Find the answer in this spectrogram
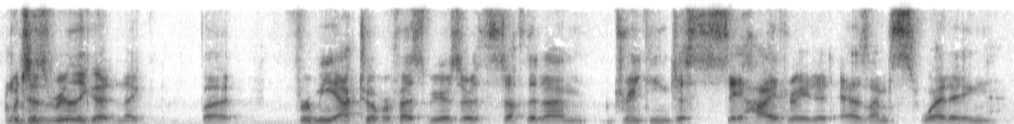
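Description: Husky man chatting casually, dull audio. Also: sits low, moderate pace. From Michigan, United States. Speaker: podcast co-host. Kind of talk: casual banter.

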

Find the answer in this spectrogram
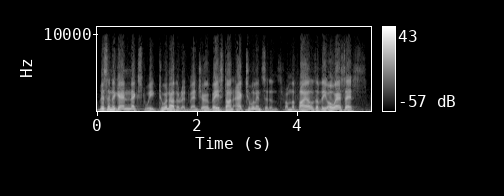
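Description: A man's voice: a little high, sing-song, a little fast, heavy background noise. A male radio announcer giving a solemn, formal scripted narration. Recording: old radio broadcast with music.

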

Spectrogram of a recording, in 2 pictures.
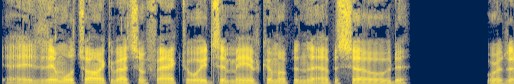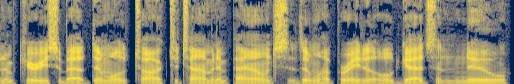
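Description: A man hosting a bedtime podcast in a creaky, lulling voice, droning along in a halting, stammering, meandering monologue meant to help listeners sleep. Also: medium pitch, level tone, darkish tone, no room sound, clean studio sound. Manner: halting, stammering, repeats and plays with words. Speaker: podcast host.

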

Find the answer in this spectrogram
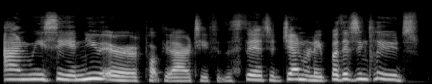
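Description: A woman hosting a history interview, putting measured, articulate questions to a guest. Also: mid-range voice, no echo, clean studio sound. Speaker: podcast host and interviewer.

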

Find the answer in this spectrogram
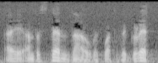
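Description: A polite, insinuating gentleman in a fifties radio play. His voice is lowish and husky, his manner courtly and measured. The sound is a muffled old broadcast. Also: exaggerated voice. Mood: courteous, insinuating. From Italy. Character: suave, insinuating Italian gentleman, polite and sly. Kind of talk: 1950s radio drama acting. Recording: dull 1950s radio broadcast.

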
